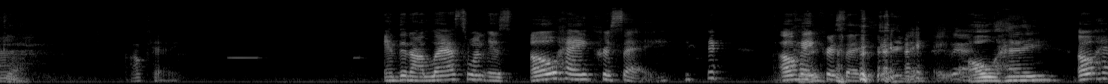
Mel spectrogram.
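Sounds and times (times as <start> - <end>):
phone beeps: 2.2 - 2.8, 3.4 - 3.7.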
